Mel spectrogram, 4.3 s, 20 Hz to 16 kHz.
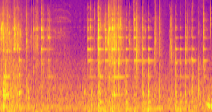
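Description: Filled size 00 capsules dropping out of a plastic capsule-filler plate and clattering into a ceramic dish: a scatter of light clicks and clinks that thins out about a second in and picks up again before the end.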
